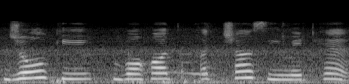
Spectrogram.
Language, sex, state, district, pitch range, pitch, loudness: Hindi, female, Punjab, Fazilka, 235-265 Hz, 250 Hz, -17 LUFS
